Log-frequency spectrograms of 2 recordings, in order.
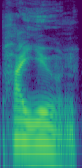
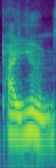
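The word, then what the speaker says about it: Pyun: correct you I'm sorry it's Albert paiyoon Albert payoon sorry I never knew how to say his name to be honest with you I didn't know if it was Pian or paiyoon or whatever like because there's actually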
